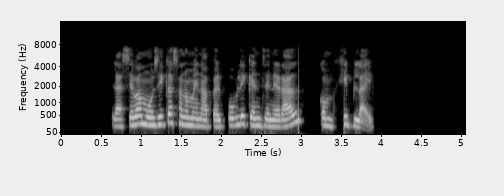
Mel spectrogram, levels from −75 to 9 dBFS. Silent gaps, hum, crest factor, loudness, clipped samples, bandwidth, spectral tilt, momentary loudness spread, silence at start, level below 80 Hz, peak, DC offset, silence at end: 3.16-3.24 s; none; 16 dB; -17 LUFS; under 0.1%; 7.6 kHz; -6 dB/octave; 7 LU; 0.65 s; -58 dBFS; -2 dBFS; under 0.1%; 1.15 s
